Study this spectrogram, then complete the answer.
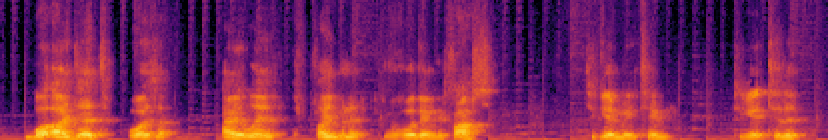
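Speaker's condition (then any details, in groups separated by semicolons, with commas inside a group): Cerebral palsy; very rigid body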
